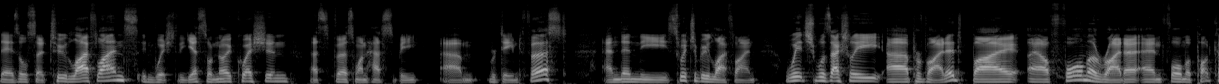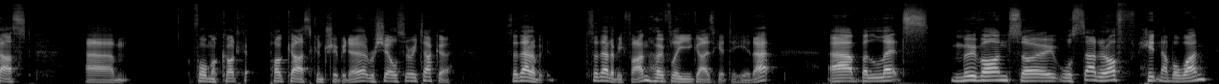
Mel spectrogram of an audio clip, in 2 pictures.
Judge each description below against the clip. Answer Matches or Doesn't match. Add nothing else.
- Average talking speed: Matches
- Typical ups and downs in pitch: Doesn't match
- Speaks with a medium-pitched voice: Matches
